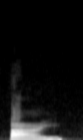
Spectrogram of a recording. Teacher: observem que o som do A é bem forte e o som do I é mais baixo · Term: semivogal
